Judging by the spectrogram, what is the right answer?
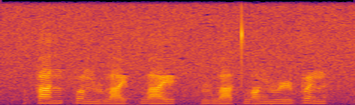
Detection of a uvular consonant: absent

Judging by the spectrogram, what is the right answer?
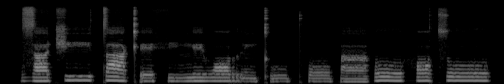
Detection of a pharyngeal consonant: absent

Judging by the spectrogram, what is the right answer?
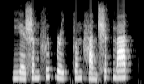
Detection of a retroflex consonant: present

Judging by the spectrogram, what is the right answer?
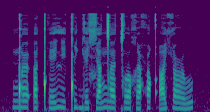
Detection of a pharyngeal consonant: present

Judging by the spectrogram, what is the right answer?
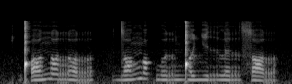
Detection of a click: present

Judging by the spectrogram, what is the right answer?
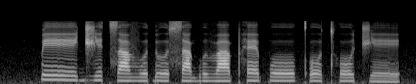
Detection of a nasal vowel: absent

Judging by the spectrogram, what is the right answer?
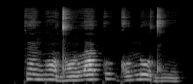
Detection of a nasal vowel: present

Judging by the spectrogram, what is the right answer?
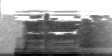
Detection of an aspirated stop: absent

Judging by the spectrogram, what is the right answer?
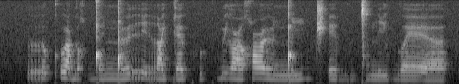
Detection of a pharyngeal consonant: present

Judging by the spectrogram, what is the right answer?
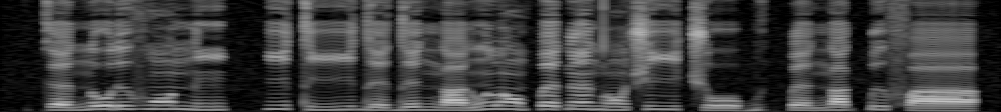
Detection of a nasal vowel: present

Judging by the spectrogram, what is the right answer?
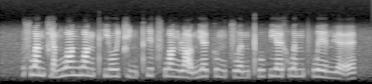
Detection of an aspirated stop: present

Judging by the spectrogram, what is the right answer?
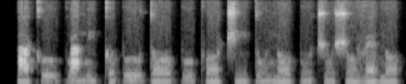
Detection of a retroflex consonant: absent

